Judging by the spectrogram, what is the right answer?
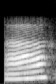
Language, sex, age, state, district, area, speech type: Manipuri, female, 45-60, Manipur, Churachandpur, urban, conversation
